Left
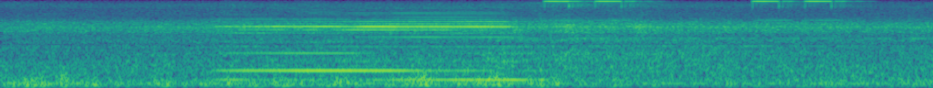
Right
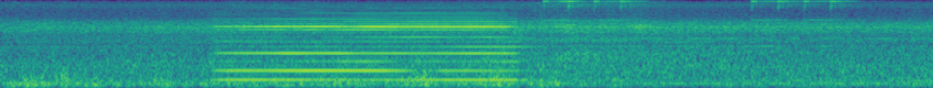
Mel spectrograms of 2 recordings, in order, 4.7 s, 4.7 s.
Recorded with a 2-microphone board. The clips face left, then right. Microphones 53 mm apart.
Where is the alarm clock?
75° right (ahead or behind), 2 m.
